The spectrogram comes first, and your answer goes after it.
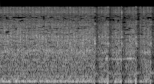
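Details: Toyota Avanza/Daihatsu Xenia that hunts, shakes and lacks power: uneven idle with irregular dips and stumbles. Rough idle misfire; ignition (plugs, coils, wiring) or compression (valves, rings, head gasket) are the suspects.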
